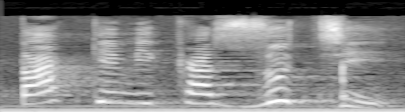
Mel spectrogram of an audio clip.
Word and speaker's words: Takemikazuchi: A pronúncia é Takemikazuchi e Takeminakata, pelo controle das ilhas da costa de Izumo.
